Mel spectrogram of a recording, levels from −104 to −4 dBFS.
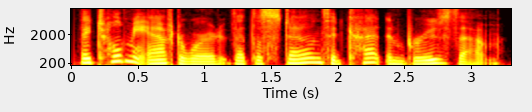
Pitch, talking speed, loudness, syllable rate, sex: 185 Hz, 220 wpm, -18 LUFS, 5.1 syllables/s, female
